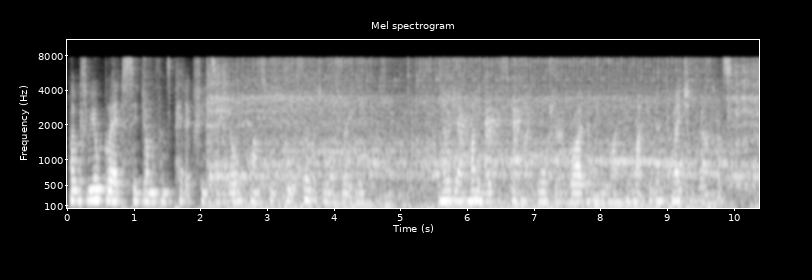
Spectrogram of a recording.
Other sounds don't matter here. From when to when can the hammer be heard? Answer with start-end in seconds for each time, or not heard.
0.1-2.6, 5.7-6.8.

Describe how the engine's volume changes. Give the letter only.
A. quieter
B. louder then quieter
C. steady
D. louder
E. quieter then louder
C.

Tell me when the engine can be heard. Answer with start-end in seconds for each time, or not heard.
2.0-10.3.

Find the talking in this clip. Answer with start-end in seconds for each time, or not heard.
0.0-4.7, 5.5-10.0.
